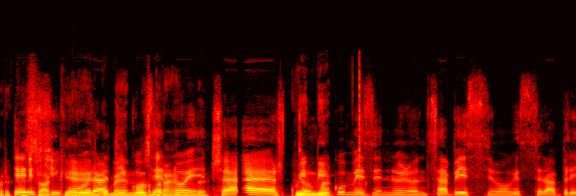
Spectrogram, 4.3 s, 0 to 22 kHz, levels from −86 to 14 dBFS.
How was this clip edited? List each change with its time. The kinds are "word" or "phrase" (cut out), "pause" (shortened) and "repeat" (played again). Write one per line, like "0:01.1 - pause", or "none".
0:01.1 - word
